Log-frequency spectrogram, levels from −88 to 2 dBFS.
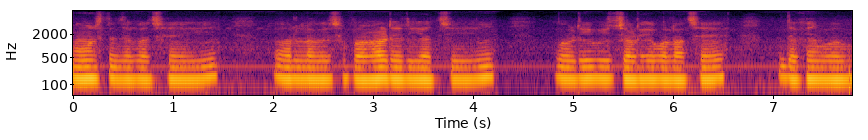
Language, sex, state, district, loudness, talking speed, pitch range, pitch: Maithili, male, Bihar, Begusarai, -20 LUFS, 145 wpm, 140-145 Hz, 140 Hz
